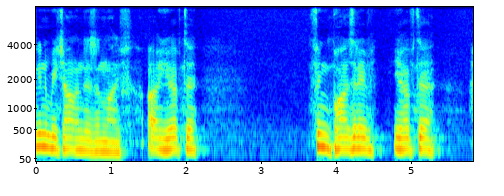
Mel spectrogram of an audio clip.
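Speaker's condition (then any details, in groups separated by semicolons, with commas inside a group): Cerebral palsy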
